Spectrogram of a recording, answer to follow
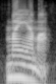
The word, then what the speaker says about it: Miami: miam Florida Miami Oklahoma they say Miami Florida in Oklahoma it's Miama spelled the same don't ask me why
